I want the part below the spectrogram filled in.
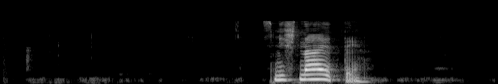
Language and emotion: Russian, positive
